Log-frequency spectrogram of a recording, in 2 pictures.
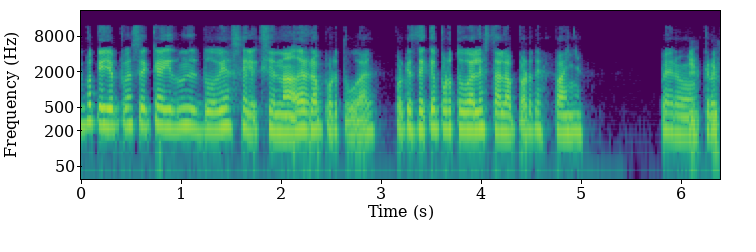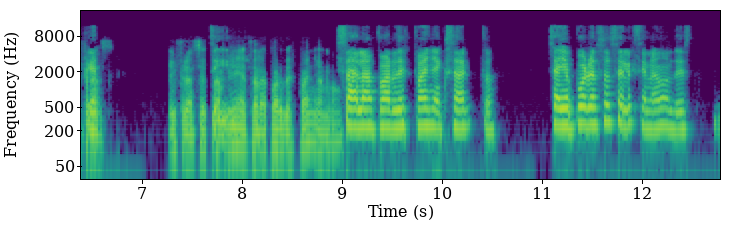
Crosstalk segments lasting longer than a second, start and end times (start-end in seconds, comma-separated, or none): none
